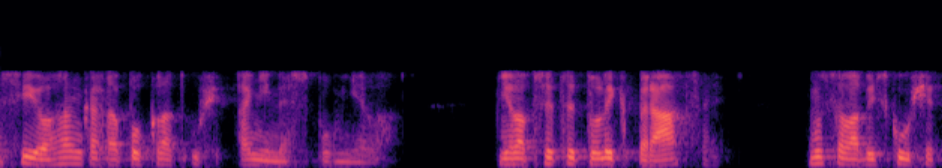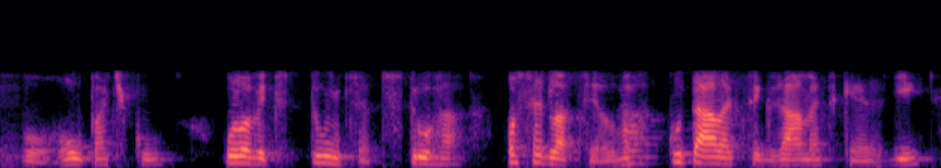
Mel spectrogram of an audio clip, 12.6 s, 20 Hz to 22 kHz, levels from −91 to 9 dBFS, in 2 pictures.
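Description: From start to finish the speech runs through a G.729 codec (the G.729A variant) at 8 kbit/s, and it's plainly audible. The line only carries roughly 200 Hz to 3.7 kHz, so there's no air or sparkle up top. Because the codec rebuilds the voice from a vocal tract model, a pitch predictor and a handful of pulses per frame, rather than sending the waveform, it comes out rough and a bit synthetic.

On top of that there's VoIP packet loss concealed by the speech codec, at 0.63 to 0.75 s, 2.18 to 2.24 s, 4.67 to 4.80 s, 6.30 to 6.44 s, 8.92 to 8.97 s, 10.45 to 10.55 s and 12.09 to 12.17 s. When packets go missing, the decoder keeps playing its last pitch and filter and turns the level down as it goes, so each gap becomes a stretched tone or coloured noise that fades. The one at 6.30 s is the longest, around 110 ms missing, which fits about eleven 10 ms frames. Most of the others are 30 to 60 ms. 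The 4.67 s event is different: short dropouts spread across about 120 ms. Each gap also leaves the voice weak or distorted for a moment after it returns, since the decoder has to rebuild its state.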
